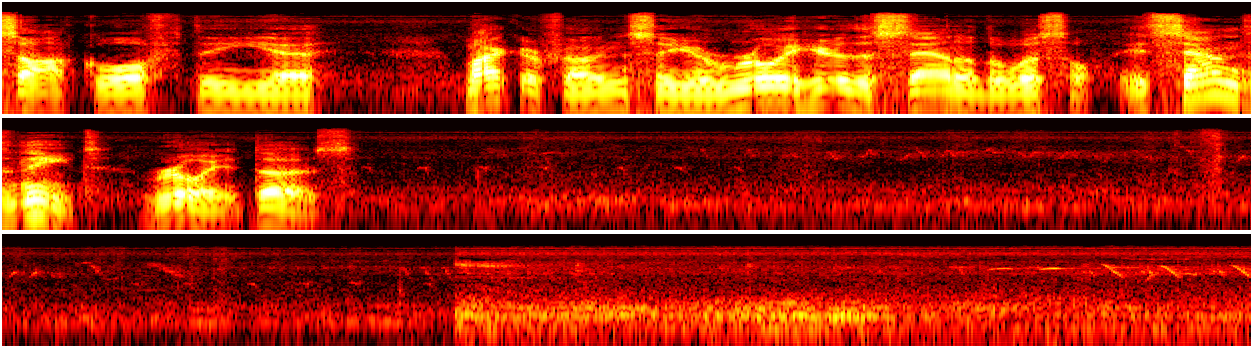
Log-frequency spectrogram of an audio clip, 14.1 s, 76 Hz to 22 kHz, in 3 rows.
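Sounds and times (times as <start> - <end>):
birds chirping: 0.0 - 14.0
insects: 0.0 - 14.0.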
